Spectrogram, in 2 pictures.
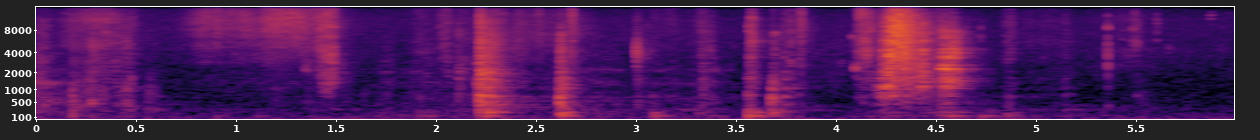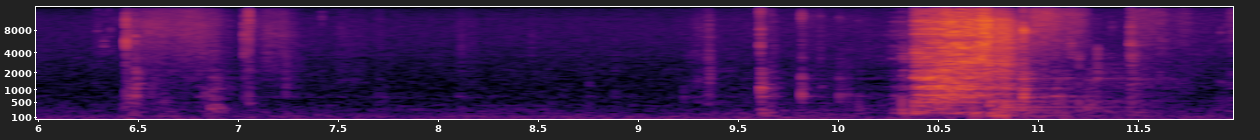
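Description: A craft mat being trimmed, with scattered close rasping cuts and rubbing scrapes, some quick clicks, and a louder final rasping stroke near the end.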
